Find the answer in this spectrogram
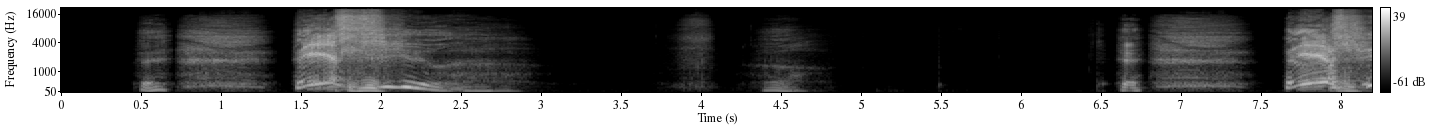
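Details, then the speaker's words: Several sharp, explosive sneezes with quick in-breaths and brief pauses in a small room; a sneezing fit leaving the person lightheaded, dizzy and still tickling. "That will most definitely leave me randomly sneezing throughout the next few days."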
